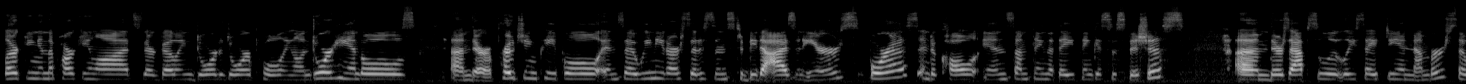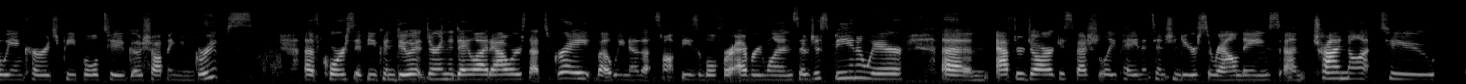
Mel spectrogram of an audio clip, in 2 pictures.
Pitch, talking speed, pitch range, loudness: 240 Hz, 195 wpm, 230-265 Hz, -29 LUFS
